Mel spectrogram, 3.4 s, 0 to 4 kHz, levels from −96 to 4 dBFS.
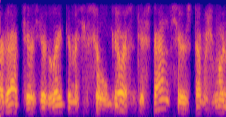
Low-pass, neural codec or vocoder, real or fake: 3.6 kHz; codec, 16 kHz, 2 kbps, FreqCodec, smaller model; fake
